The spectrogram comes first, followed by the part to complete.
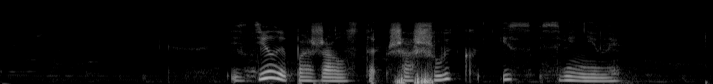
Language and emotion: Russian, neutral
